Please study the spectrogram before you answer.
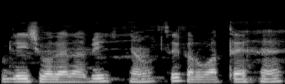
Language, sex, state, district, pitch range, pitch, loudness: Hindi, male, Uttar Pradesh, Hamirpur, 120-135 Hz, 125 Hz, -19 LUFS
